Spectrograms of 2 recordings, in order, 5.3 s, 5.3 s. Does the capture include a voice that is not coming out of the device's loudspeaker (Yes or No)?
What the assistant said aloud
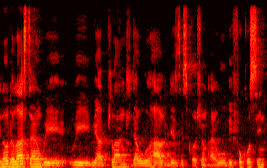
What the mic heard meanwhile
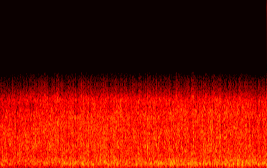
No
